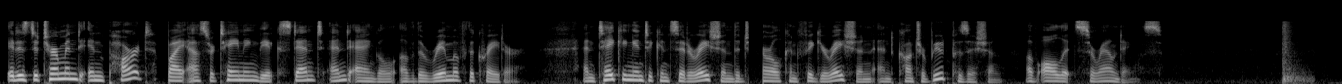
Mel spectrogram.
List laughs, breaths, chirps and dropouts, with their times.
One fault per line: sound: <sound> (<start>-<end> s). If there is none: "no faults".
sound: dropout (7.5-7.6 s)
sound: thud (12.8-13.2 s)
